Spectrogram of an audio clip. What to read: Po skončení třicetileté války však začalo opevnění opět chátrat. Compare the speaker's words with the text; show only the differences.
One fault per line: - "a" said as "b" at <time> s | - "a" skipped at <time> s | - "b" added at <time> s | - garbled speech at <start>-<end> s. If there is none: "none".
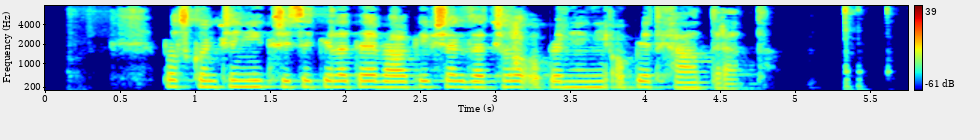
none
